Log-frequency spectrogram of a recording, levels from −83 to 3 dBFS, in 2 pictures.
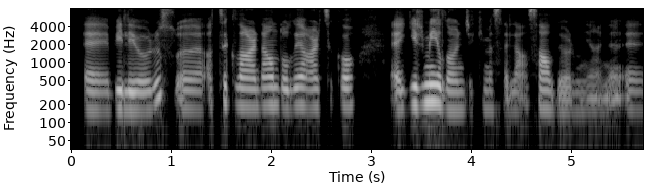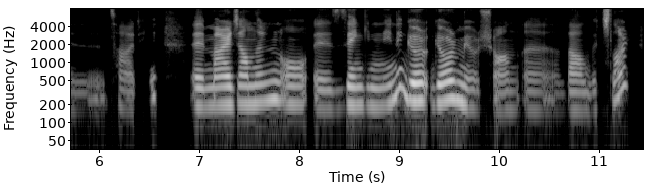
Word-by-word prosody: eee, 165 -1 -4
biliyoruz. 165 - -1
Eee, - - -7
atıklardan 190 +2 -3
dolayı 190 +2 -2
artık 185 +1 -6
o, 185 0 -1 0.4
eee, 170 - -2
20 210 +2 +3
yıl 210 -4 +3
önceki 165 +1 -8
mesela 170 0 -4
sallıyorum 80 - -3
yani, 85 0 -15
eee, 165 -2 -16
tarihi. - - -12 0.4
Eee, 190 -1 +3
mercanların 205 +4 +3
o, 205 -2 -2
eee, 175 -1 -5
zenginliğini 195 - 0
gör 230 -4 +9
görmüyor 220 -4 +4
şu - - -8
an, 170 +2 -6
eee, 165 -1 -13 0.3
dalgıçlar, 165 - -1
185 Hz, 140 wpm, -26 LUFS, 165-205 Hz, 0.4 s, gör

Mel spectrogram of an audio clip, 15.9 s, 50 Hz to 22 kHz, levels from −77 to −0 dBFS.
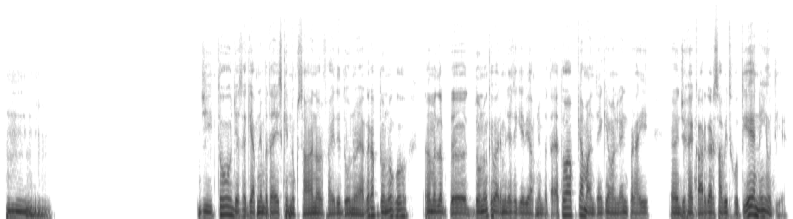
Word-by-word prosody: उहुँ। 100 -2 0 3.0
जी, 95 -1 -1
तो 140 0 +3
जैसा 110 +1 -1
कि 100 - -2
आपने 95 +1 +2
बताया 90 +1 0
इसके 90 - -1
नुकसान 85 +2 +1
और 85 -1 +1
फ़ायदे 80 +2 -2
दोनों 80 -1 +1
हैं, 70 - 0
अगर 115 - 0
आप 130 +2 0
दोनों 100 +5 +3
को 115 -1 +1 0.5
अ, - - -1
मतलब 100 -1 +2 0.2
अ, 85 -1 +2 0.2
दोनों 100 +3 +3
के 125 - -1
बारे 95 -3 +1
में 95 -1 +1
जैसे 95 0 -2
कि 90 +1 -2
अभी 85 0 0
आपने 80 0 -3
बताया, 80 - -6
तो 130 - 0
आप 130 0 -2
क्या 130 -2 +1
मानते 85 -6 0
हैं 85 - -2
कि 95 - -2
ऑनलाइन 85 +1 -1
पढ़ाई 90 0 -2 0.5
अ, 85 0 +2
जो 85 +2 0
है 90 -2 +1
कारगर 85 +2 +1
साबित 90 +1 -1
होती 90 +4 -2
है 145 - +7
या 145 - +5
नहीं 110 -3 +4
होती 85 -6 -2
है? 135 - -18
95 Hz, 180 wpm, -24 LUFS, 85-105 Hz, 3.0 s, है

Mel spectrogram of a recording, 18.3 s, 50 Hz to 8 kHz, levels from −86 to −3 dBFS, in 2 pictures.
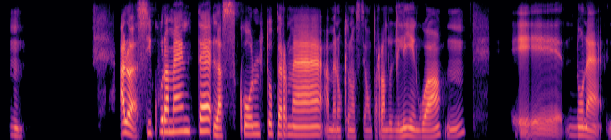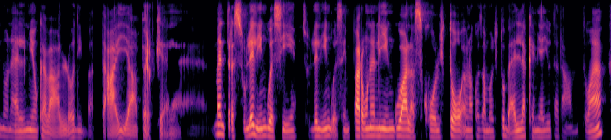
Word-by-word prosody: Mh. 160 -3 -8 1.5
Allora, - - +8
sicuramente 250 +3 +4
l'ascolto 185 +4 -1
per 185 -1 +1
me, 175 0 +6
a - - -7
meno 140 0 -6
che 140 - -7
non 135 -1 -8
stiamo 135 -1 -13
parlando 135 +1 -5
di 135 -1 -7
lingua, 140 0 +1
mh, 155 +7 -9 0.7
ehm, 105 - -2 0.2
non 170 -2 -2
è - - +4
non 145 -2 -17
è 125 -1 -7
il 130 +1 -8
mio 140 -2 -6
cavallo 95 -9 -7
di 265 - -17
battaglia, - - -5
perché - - -5 0.7
mentre 190 -6 0
sulle 150 +5 +4
lingue 155 -3 -1
sì, 135 0 -1
sulle 150 +1 -8
lingue 150 +2 -6
se 285 - -8
imparo 155 - +2
una 160 +1 -2
lingua 150 0 0
l'ascolto, 135 -1 -2
è - - -8
una 135 - -10
cosa 145 -1 -13
molto 130 +5 -13
bella 135 +3 -6
che 140 - -4
mi 130 0 -11
aiuta 140 +2 -15
tanto 115 -2 -16
eh. - - 0
150 Hz, 155 wpm, -25 LUFS, 135-180 Hz, 1.5 s, Allora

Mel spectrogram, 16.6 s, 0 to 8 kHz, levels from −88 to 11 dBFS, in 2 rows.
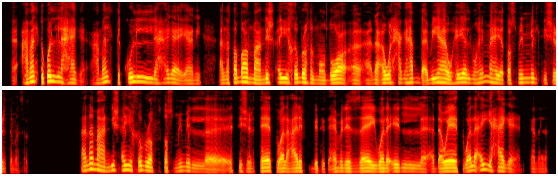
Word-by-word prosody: أ - - -12
عملت 165 +8 +2
كل 180 -3 +5
حاجة 130 -8 -3
عملت 145 +11 -4
كل 155 -3 +2
حاجة، 140 +3 -4
يعني 110 -3 -4 0.3
أنا 120 +2 -3
طبعًا 150 +4 +4
ما 135 -5 +1
عنديش 135 +4 0
أي 145 0 +5
خبرة 145 +2 +4
في 140 - -10
الموضوع، 120 +3 +3
أ 115 0 -7
أنا 105 - -2
أول 135 +1 +3
حاجة 135 +1 -4
هابدأ 145 0 -1
بيها 145 +1 +3
وهي 140 +5 +3
المهمة 145 +4 -3
هي 130 -3 +2
تصميم 145 +5 -4
التيشيرت 120 -6 -6
مثلًا، - - -26 0.8
أنا 150 +7 +2
ما 175 -2 +1
عنديش 155 +3 -3
أي 160 0 +2
خبرة 145 -2 +1
في - - -22
تصميم 115 +4 -6
ال 105 -6 -6 0.4
التيشيرتات 120 +2 -2
ولا 110 0 +1
عارف 110 +2 -1
بتتعمل 110 +3 -6
إزاي 110 +1 +2
ولا 115 0 +2
إيه 120 0 0
الأدوات 110 +1 +1
ولا 135 +6 +1
أي 165 -1 0
حاجة 130 -4 -2
يعني، - - -14
أنا - - -18
130 Hz, 175 wpm, -22 LUFS, 115-145 Hz, 0.8 s, كل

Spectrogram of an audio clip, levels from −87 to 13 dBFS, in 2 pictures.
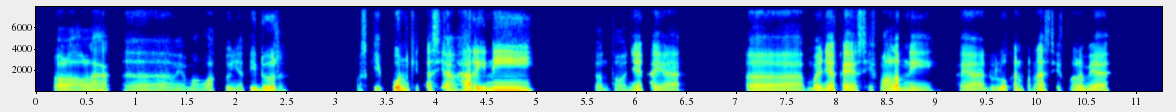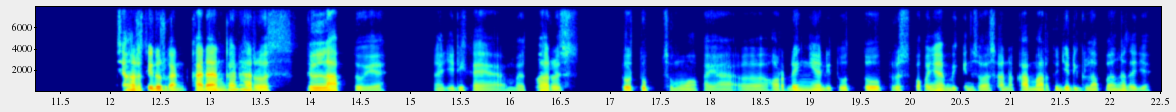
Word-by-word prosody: seolah-olah, 105 +4 -2 0.2
eee, 100 -1 -8
memang 100 +1 -14
waktunya 105 0 -9
tidur. 115 -1 0 0.8
Meskipun 130 +6 +3
kita 115 -2 -7
siang 110 -2 -1
hari, 135 +5 +5
nih. 140 -2 +6 0.7
Contohnya 100 +6 -5
kayak, 100 -2 -4 0.6
eee, 105 0 0
Mbaknya 105 +6 +3
kayak 110 -2 +4
sif 110 0 -14
malam, 130 +3 +3
nih. 110 -3 -3 0.3
Kayak, 100 0 -3
dulu 105 +2 -4
kan 130 - -4
pernah 120 -3 -1
sif 115 -3 -13
malam, 110 +3 -3
ya. 100 0 +1 1.4
Siang 140 - +1
harus 140 -1 -1
tidur, 150 +1 +9
kan. 100 0 +2
Keadaan 125 +2 +9
kan 180 +4 +1
harus 125 -8 0
gelap 125 +2 +7
tuh, 105 -3 -5
ya. 95 0 -7 0.5
Nah, 105 - -11
jadi 100 +4 -8
kayak 100 -2 -5 0.2
Mbak 105 0 -11
tuh - - -11
harus 110 -3 -2 0.6
tutup 105 +3 0
semua, 105 0 -9
kayak, 95 0 -10
eee, 100 -1 -8
hordengnya 120 +6 -3
ditutup, 115 +1 -2
terus 115 +1 -8
pokoknya, 110 +6 -2
bikin 110 +1 -12
suasana 105 -1 -7
kamar 105 +1 -1
tuh, 140 - -6
jadi 115 -3 -2
gelap 105 -2 -6
banget, 120 +7 -5
aja. 95 -2 -9
110 Hz, 150 wpm, -25 LUFS, 100-125 Hz, 1.4 s, tidur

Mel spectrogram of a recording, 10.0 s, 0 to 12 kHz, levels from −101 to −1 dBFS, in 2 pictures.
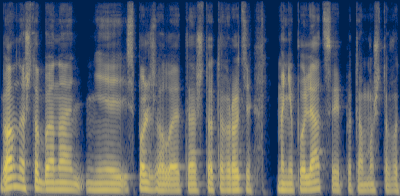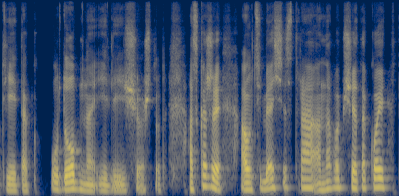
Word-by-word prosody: Главное, 160 -2 +7
чтобы 125 -4 +3
она 120 -1 +3
не 115 0 -1
использовала 115 -3 +2
это 105 +1 +1
что-то 110 +1 -1
вроде 110 -1 +2 0.3
манипуляции, 115 0 +2
потому 105 0 -5
что, 105 - -6
вот, 100 -1 -7
ей 105 -2 -1
так 100 0 -6 0.2
удобно 120 -3 +2
или 100 -3 -6
еще - - -4
что-то. - - -9 0.3
А 125 - +1
скажи, 170 +1 +2 0.2
а 120 - +5
у 120 - 0
тебя 130 +7 0
сестра, 155 -3 -2
она 120 +4 -2
вообще 145 -2 0
такой 155 +3 +1
115 Hz, 160 wpm, -24 LUFS, 110-130 Hz, 0.3 s, Главное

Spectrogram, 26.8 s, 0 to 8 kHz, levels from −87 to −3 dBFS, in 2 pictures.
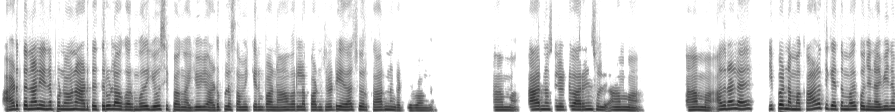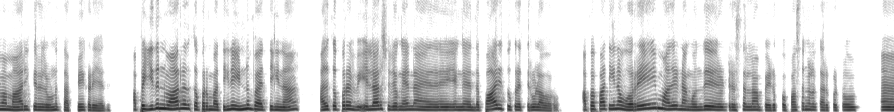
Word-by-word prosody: அடுத்த 250 +3 +3
நாள் 255 +1 +5
என்ன 240 +1 +2
பண்ணுவாங்கன்னா, 230 0 +3
அடுத்த 215 +1 +1
திருவிழாவுக்கு 230 -3 +4
வரும்போது 205 +2 +2
யோசிப்பாங்க. 220 -4 0
ஐயய்யோ! 195 +3 +1
அடுப்புல 200 +4 -1
சமைக்கிறன்பா 195 0 -1
நான் 190 +2 +1
வரலப்பான்னு 195 -1 -1
சொல்லிட்டு 205 +2 +1
ஏதாச்சு 195 +2 0
ஒரு 185 - -8
காரணம் 195 +1 0
காட்டிருவாங்க. 165 0 -3 1.0
ஆமா. 185 -2 -1 0.2
காரணம் 225 +1 +4
சொல்லிட்டு 210 +1 -3
வரேன்னு 220 +2 +1
சொல்லி 195 -2 -1 0.2
ஆமா, 190 -3 +1 0.9
ஆமா. 190 -3 +2 0.2
அதனால 255 +3 +3 0.5
இப்ப 275 +2 +4
நம்ம 230 -2 +3 0.2
காலத்துக்கு 270 +1 +1
ஏத்தமாரி 225 0 +1
கொஞ்சம் 205 -3 +2
நவீனமா 220 +3 +2
மாறிக்கிறதுல 195 -1 -1
ஒன்னும் 195 -1 -4
தப்பே 175 +4 -4
கிடையாது. 165 -2 -3 0.4
அப்ப 215 - -2
இதுன்னு 290 +2 +4
மாறினதுக்கு 265 -1 +2
அப்புறம் 215 0 -1
பாத்தீங்கன்னா, 205 +6 0
இன்னும் 250 0 +2
பாத்தீங்கன்னா, 200 -3 0 0.5
அதுக்கப்புறம் 230 +3 -1
வ் 195 - -2
எல்லாரும் 235 +3 0
சொல்லுவாங்க, 215 -2 -2
நா - - -2 0.6
ஏங்க 195 0 -1
இந்த 185 +1 -3
பாரி 250 +6 +2
தூக்குற 205 -2 -2
திருவிழா 185 -1 -1
வரும். 155 +2 -11 0.4
அப்ப 235 +2 -2
பாத்தீங்கன்னா, 250 +1 +1
ஒரே 225 +6 +3 0.3
மாதிரி 240 0 +1
நாங்க 205 -2 -2
வந்து 205 +4 +1 0.3
ட்ரெஸ் 185 +1 -5
எல்லாம் 200 0 -2
இப்ப 180 - -4
எடுப்போம். 180 -1 -7
பசங்களுக்கு 200 -1 -6
இருக்கட்டும், 185 +2 -4 0.4
ஆ, - - +1
210 Hz, 150 wpm, -23 LUFS, 190-230 Hz, 1.0 s, நாள்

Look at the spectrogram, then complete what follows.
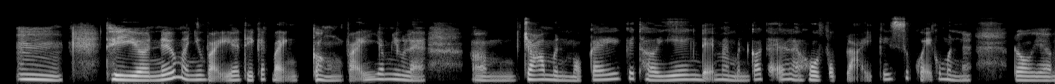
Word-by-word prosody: Ừm, 225 -4 +2 0.4
thì, 215 -3 +8
ờ, 190 -1 +7
nếu 220 +8 +5
mà 295 -7 +1
như 215 0 -1
vậy - - +1
á, 205 - +2
thì 195 - 0
các 235 +4 -5
bạn 205 - 0
cần 190 -3 -1
phải - - 0
giống 240 0 -1
như 230 -3 0
là, 200 - -1 0.4
ờm, 185 0 -5
cho 225 -1 +5
mình 205 -3 -2
một 180 -1 -4
cái 225 +4 0
cái 265 - -3
thời 195 -3 -1
gian 220 +1 0
để - - -1
mà 220 -1 -3
mình 190 -1 -6
có 230 - 0
thể - - -4
là 230 -4 -3
hồi 205 -1 +3
phục 185 0 -4
lại - - -6
cái 235 - -6
sức 295 +4 +1
khỏe - - -2
của 250 - -9
mình 220 -5 -4
nè. 195 - -6 0.4
Rồi, 190 -1 +1
ờm, 185 -1 -2
215 Hz, 235 wpm, -23 LUFS, 190-230 Hz, 0.4 s, thì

